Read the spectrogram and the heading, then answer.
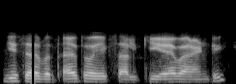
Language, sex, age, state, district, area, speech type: Urdu, male, 30-45, Uttar Pradesh, Lucknow, urban, conversation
